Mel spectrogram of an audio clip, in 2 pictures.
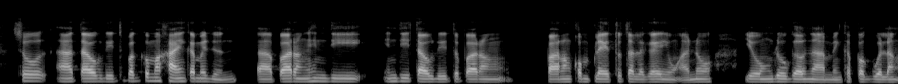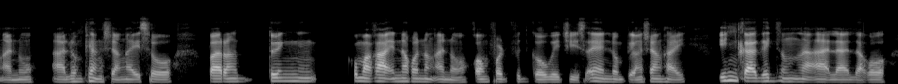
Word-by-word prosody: So, 155 Hz, -1 st, -2 dB
ah, 140 Hz, 0 st, +3 dB
tawag 140 Hz, 0 st, +5 dB
dito, 135 Hz, -, -7 dB
'pag 150 Hz, 0 st, 0 dB
kumakain 165 Hz, -3 st, +4 dB
kami 140 Hz, -1 st, +2 dB
dun, 115 Hz, +1 st, -8 dB, 0.2 s
ah, 120 Hz, 0 st, +3 dB
parang 140 Hz, 0 st, +4 dB
hindi 140 Hz, -2 st, -5 dB, 0.2 s
hindi 145 Hz, 0 st, -6 dB
tawag 130 Hz, -1 st, +4 dB
dito, 130 Hz, 0 st, -5 dB
parang 120 Hz, -1 st, 0 dB, 0.3 s
parang 125 Hz, +1 st, +2 dB
kumpleto 130 Hz, -1 st, +1 dB
talaga 120 Hz, -1 st, 0 dB
'yung 115 Hz, -2 st, -1 dB
ano, 125 Hz, +5 st, -4 dB, 0.3 s
'yung 125 Hz, -1 st, -3 dB
lugaw 130 Hz, -2 st, 0 dB
namin 115 Hz, -2 st, -1 dB
kapag 120 Hz, +2 st, -5 dB
walang 115 Hz, -1 st, -2 dB
ano, 110 Hz, +2 st, -3 dB, 0.2 s
ah, 115 Hz, 0 st, 0 dB
lumpiang 135 Hz, +2 st, -2 dB
shanghai. 115 Hz, -1 st, -2 dB
So 115 Hz, 0 st, -1 dB, 0.3 s
parang 140 Hz, +5 st, +3 dB, 0.2 s
tuwing 160 Hz, -1 st, -1 dB, 0.3 s
kumakain 145 Hz, -3 st, +5 dB
ako 140 Hz, -1 st, 0 dB
ng 135 Hz, -1 st, -4 dB
ano, 110 Hz, -2 st, -4 dB
comfort 125 Hz, 0 st, -2 dB
food 130 Hz, -3 st, -16 dB
ko 115 Hz, 0 st, 0 dB
which 115 Hz, 0 st, -3 dB
is 110 Hz, -, -4 dB
ayan 140 Hz, -5 st, +3 dB
lumpiang 115 Hz, -1 st, -1 dB
shanghai, 125 Hz, -5 st, 0 dB, 0.3 s
'yun 180 Hz, +2 st, +2 dB
kaagad 155 Hz, 0 st, +7 dB
'yung 140 Hz, -1 st, -5 dB
naaalala 110 Hz, -3 st, +2 dB
ko. 110 Hz, 0 st, -3 dB
125 Hz, 165 wpm, -25 LUFS, 115-140 Hz, 0.3 s, kaagad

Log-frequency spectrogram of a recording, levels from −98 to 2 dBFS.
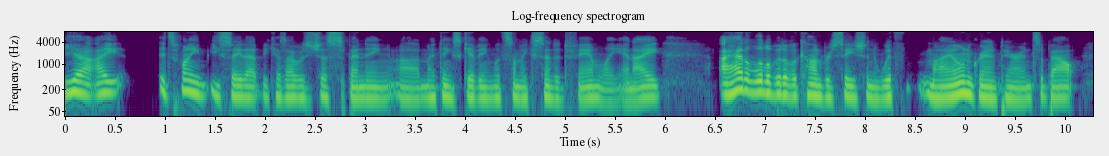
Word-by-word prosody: yeah 165 Hz, -2 st, +4 dB
I 165 Hz, +4 st, 0 dB, 0.3 s
it's 180 Hz, -9 st, -3 dB
funny 170 Hz, -7 st, +2 dB
you 155 Hz, -, -3 dB
say 130 Hz, 0 st, 0 dB
that 125 Hz, -1 st, -1 dB
because 125 Hz, -1 st, -6 dB
I 125 Hz, -, +1 dB
was 120 Hz, -3 st, -3 dB
just 125 Hz, +1 st, -3 dB
spending, 115 Hz, +1 st, -2 dB
uh, 115 Hz, -1 st, -3 dB
my 120 Hz, 0 st, -2 dB
Thanksgiving 120 Hz, -1 st, -2 dB
with 120 Hz, -1 st, -4 dB
some 120 Hz, 0 st, -2 dB
extended 115 Hz, 0 st, -3 dB
family, 110 Hz, -3 st, -3 dB
and 105 Hz, 0 st, -4 dB
I 120 Hz, +3 st, 0 dB, 0.6 s
I 150 Hz, 0 st, +5 dB
had 195 Hz, +5 st, +7 dB
a -, -, +5 dB
little 170 Hz, -1 st, +5 dB
bit 150 Hz, 0 st, +2 dB
of 145 Hz, -3 st, +4 dB
a -, -, +2 dB
conversation 125 Hz, -3 st, 0 dB
with 125 Hz, +1 st, -1 dB
my 125 Hz, -4 st, +2 dB
own 155 Hz, +2 st, +6 dB
grandparents 120 Hz, -2 st, -1 dB
about 120 Hz, -1 st, -1 dB
125 Hz, 200 wpm, -24 LUFS, 115-140 Hz, 0.6 s, had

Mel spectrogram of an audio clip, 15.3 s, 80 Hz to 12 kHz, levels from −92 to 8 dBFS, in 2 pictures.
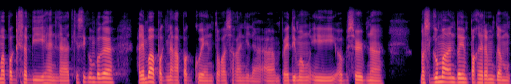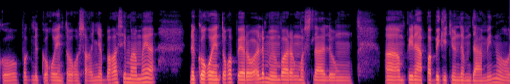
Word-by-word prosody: mapagsabihan 130 Hz, -4 st, -1 dB
lahat 115 Hz, -1 st, -2 dB
kasi 145 Hz, +5 st, -6 dB
kumbaga 170 Hz, -2 st, +3 dB, 0.3 s
halimbawa 160 Hz, +5 st, +5 dB
'pag 125 Hz, -2 st, -3 dB
nakapagkuwento 120 Hz, -2 st, -3 dB
ka 120 Hz, -, -2 dB
sa 115 Hz, -, -9 dB
kanila, 110 Hz, -3 st, -8 dB
um, 110 Hz, +1 st, -5 dB
pwede 120 Hz, +1 st, 0 dB
mong 120 Hz, 0 st, -2 dB
i-observe 120 Hz, +1 st, -1 dB
na, 115 Hz, -2 st, -1 dB, 0.6 s
"Mas 150 Hz, -, +1 dB
gumaan 175 Hz, 0 st, +5 dB
ba 165 Hz, -, +6 dB
'yong 155 Hz, -1 st, +1 dB
pakiramdam 145 Hz, -5 st, +1 dB
ko 120 Hz, +3 st, -4 dB
pag 135 Hz, -2 st, -7 dB
nagkukuwento 120 Hz, -2 st, -3 dB
ko 115 Hz, -, -4 dB
sa 110 Hz, 0 st, -4 dB
kanya?" 120 Hz, +1 st, -4 dB
Baka 135 Hz, +3 st, +1 dB
kasi 165 Hz, +2 st, -3 dB
mamaya 155 Hz, +2 st, +2 dB, 0.6 s
nagkukuwento 140 Hz, -1 st, +5 dB
ko 160 Hz, -, +3 dB
pero 135 Hz, -2 st, +4 dB
alam 170 Hz, -, +2 dB
mo 145 Hz, -, +1 dB
yung 130 Hz, -, -1 dB
parang 135 Hz, 0 st, +3 dB
mas 130 Hz, 0 st, -4 dB
lalong, 120 Hz, -1 st, 0 dB, 0.5 s
um, 130 Hz, -1 st, +4 dB
pinapabigat 130 Hz, -1 st, +1 dB
'yong 125 Hz, -, -1 dB
damdamin 120 Hz, +3 st, -2 dB
mo 135 Hz, -5 st, -3 dB
130 Hz, 170 wpm, -25 LUFS, 120-145 Hz, 0.6 s, ba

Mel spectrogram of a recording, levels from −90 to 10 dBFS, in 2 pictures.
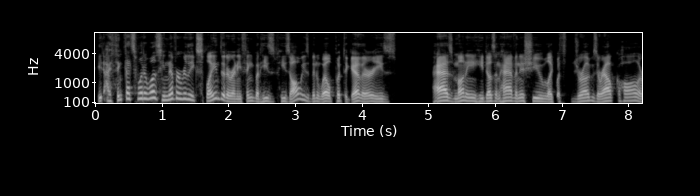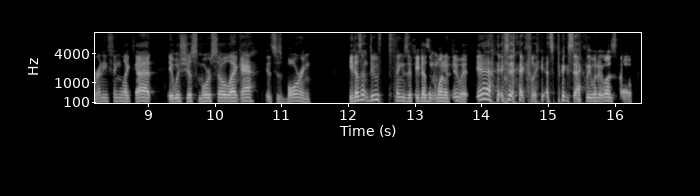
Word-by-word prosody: I -, -, -3 dB
think 190 Hz, +7 st, -4 dB
that's 260 Hz, 0 st, 0 dB
what 265 Hz, +1 st, +2 dB
it -, -, +2 dB
was, 290 Hz, -2 st, +2 dB
he 190 Hz, -, -2 dB
never 250 Hz, +6 st, +1 dB
really 250 Hz, -4 st, -1 dB
explained 195 Hz, +7 st, -1 dB
it -, -, +3 dB
or 130 Hz, -, +1 dB
anything, 125 Hz, +5 st, -5 dB
but -, -, -1 dB
he's 135 Hz, -2 st, -6 dB
he's 140 Hz, -2 st, -7 dB
always 220 Hz, -8 st, 0 dB
been 135 Hz, 0 st, -6 dB
well 135 Hz, +2 st, +3 dB
put 150 Hz, -, -5 dB
together. 130 Hz, +2 st, +2 dB
He's 125 Hz, -4 st, -7 dB, 0.5 s
has 165 Hz, -3 st, +6 dB
money. 150 Hz, +3 st, 0 dB
He 135 Hz, 0 st, -6 dB
doesn't 145 Hz, -1 st, -1 dB
have 155 Hz, +1 st, +1 dB
an 140 Hz, -, -4 dB
issue, 145 Hz, -2 st, -3 dB
like, 115 Hz, -2 st, -2 dB
with -, -, -9 dB
drugs 150 Hz, +4 st, -3 dB
or 120 Hz, -, -1 dB
alcohol 160 Hz, +2 st, -1 dB
or 125 Hz, -, -4 dB
anything 150 Hz, +1 st, -8 dB
like 140 Hz, -1 st, -2 dB
that. 150 Hz, 0 st, +5 dB, 0.2 s
It -, -, -1 dB
was 145 Hz, 0 st, -1 dB
just 145 Hz, -1 st, -2 dB
more 145 Hz, +2 st, +1 dB
so, 150 Hz, +1 st, +1 dB
like, 145 Hz, -1 st, +4 dB
"Ah, 155 Hz, +1 st, +4 dB, 0.2 s
this 120 Hz, 0 st, -9 dB
is 130 Hz, -, -10 dB
boring." 140 Hz, 0 st, -1 dB, 0.6 s
He 135 Hz, -, +5 dB
doesn't 180 Hz, +6 st, +3 dB
do 210 Hz, +3 st, 0 dB, 0.2 s
things 165 Hz, -4 st, -4 dB
if 145 Hz, -1 st, -2 dB
he 140 Hz, -, +5 dB
doesn't 150 Hz, -1 st, +2 dB
wanna 145 Hz, -2 st, +3 dB
do 165 Hz, +1 st, -2 dB
it. -, -, -1 dB
Yeah. 230 Hz, +4 st, +4 dB
Exactly. -, -, +1 dB
That's -, -, -4 dB
p -, -, -15 dB
exactly 155 Hz, -3 st, +1 dB
what 155 Hz, 0 st, 0 dB
it -, -, +1 dB
was, 160 Hz, -2 st, +2 dB
though. -, -, -3 dB
150 Hz, 245 wpm, -25 LUFS, 140-165 Hz, 0.6 s, has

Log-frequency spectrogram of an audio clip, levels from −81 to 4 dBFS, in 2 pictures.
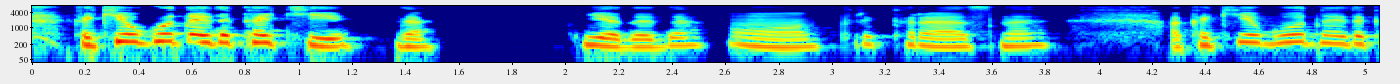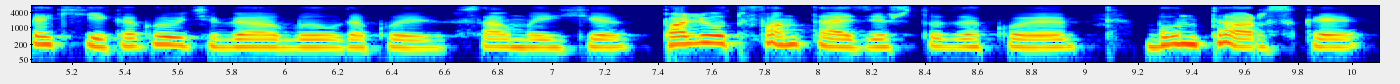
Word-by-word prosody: какие 210 Hz, +7 st, +6 dB
угодно- 280 Hz, 0 st, +6 dB
это 250 Hz, 0 st, +7 dB
какие? 205 Hz, -8 st, +2 dB
Да? 180 Hz, -1 st, -1 dB, 0.6 s
Кеды, 175 Hz, -5 st, +2 dB
да? 195 Hz, +2 st, -5 dB
О, 175 Hz, -5 st, -3 dB
прекрасно. 190 Hz, -3 st, -4 dB, 0.4 s
А -, -, -4 dB
какие 235 Hz, +6 st, 0 dB
угодно- 250 Hz, +1 st, +1 dB
это 225 Hz, 0 st, +1 dB
какие? 215 Hz, -5 st, -1 dB
Какой 190 Hz, +4 st, 0 dB
у -, -, +1 dB
тебя 170 Hz, -3 st, -2 dB
был 165 Hz, 0 st, -3 dB
такой 155 Hz, -1 st, -4 dB
самый 165 Hz, -3 st, -4 dB, 0.3 s
полёт 235 Hz, +2 st, +4 dB
фантазии, 175 Hz, -6 st, 0 dB
что-то 175 Hz, +1 st, -8 dB
такое 170 Hz, -1 st, -2 dB, 0.2 s
бунтарское? 180 Hz, -5 st, 0 dB
185 Hz, 150 wpm, -20 LUFS, 170-220 Hz, 0.6 s, это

